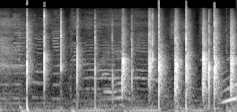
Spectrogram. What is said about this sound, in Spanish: ¡Aplausos espontáneos!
